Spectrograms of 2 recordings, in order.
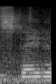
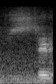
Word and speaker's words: Stata: You didn't mention stata or stata, or however you pronounce it.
